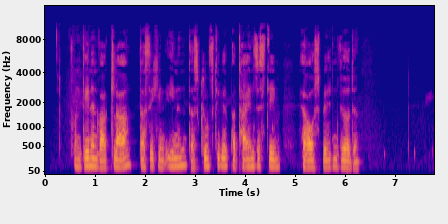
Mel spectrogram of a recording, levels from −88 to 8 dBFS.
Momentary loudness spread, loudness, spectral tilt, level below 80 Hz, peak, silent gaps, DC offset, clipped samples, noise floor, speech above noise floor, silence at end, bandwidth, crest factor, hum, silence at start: 8 LU; -23 LUFS; -5.5 dB/octave; -62 dBFS; -2 dBFS; none; under 0.1%; under 0.1%; -64 dBFS; 42 dB; 1.5 s; 11 kHz; 22 dB; none; 0.5 s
